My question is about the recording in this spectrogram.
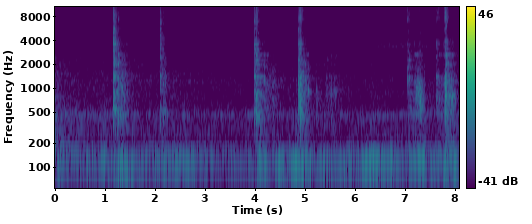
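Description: A steel spoon clinking and scraping against the side of a metal pot as cooked rice is stirred and broken up: about six short, sharp clinks at uneven intervals, with soft scraping between them.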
